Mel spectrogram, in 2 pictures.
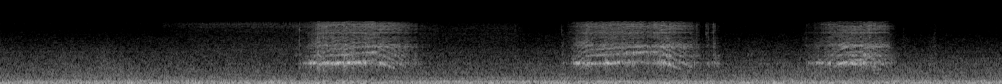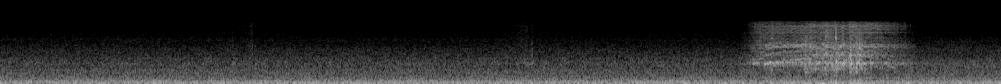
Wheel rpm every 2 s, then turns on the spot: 0, 30, 20, 50, 20, 0, 0, 0, 10, 60.
8-10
